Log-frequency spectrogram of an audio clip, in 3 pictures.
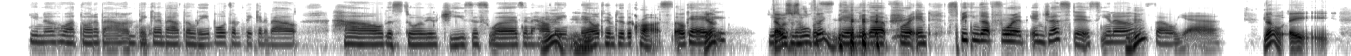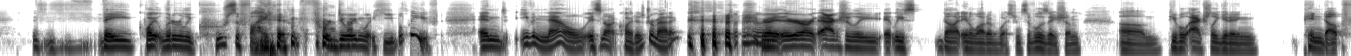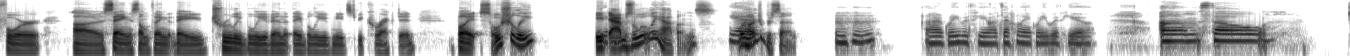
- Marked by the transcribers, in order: tapping; other background noise; laugh; laughing while speaking: "him"; laugh
- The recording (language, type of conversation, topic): English, unstructured, Why do some people stay silent when they see injustice?
- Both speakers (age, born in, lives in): 20-24, United States, United States; 45-49, United States, United States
